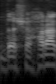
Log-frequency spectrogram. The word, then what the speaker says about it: दशहरा: मान सकता हूं इसको क्योंकि यहां के जो लोकल थे या मूल निवासी थे वो दशहरा का उच्चारण शायद ना कर पाए हो इसलिए दस राहा बना दिए तो वो द दस राहा या दसरा ऐसा करके वो उसको शॉर्ट फॉर्म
